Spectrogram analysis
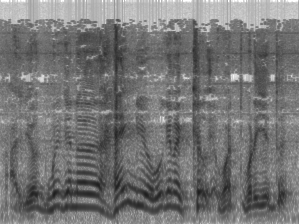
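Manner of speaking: high-pitched, blustering tirade; outraged yelling. Acted. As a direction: yell threats like an incensed commander. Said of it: "he starts yelling".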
